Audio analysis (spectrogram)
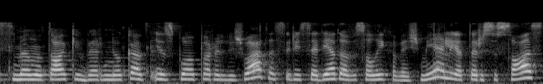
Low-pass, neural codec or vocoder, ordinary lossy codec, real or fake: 7.2 kHz; none; AAC, 48 kbps; real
